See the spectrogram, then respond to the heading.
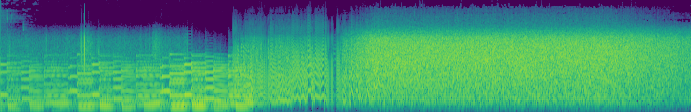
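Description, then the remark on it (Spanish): A few seconds of simple, evenly paced piano notes, the soundtrack of an animated clip, give way abruptly to loud, steady white noise static that hisses on alone until the end. “Pero en lugar de tener una melodía de fondo, este clip está musicalizado con un simple piano que termina transformándose en ruido blanco.”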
